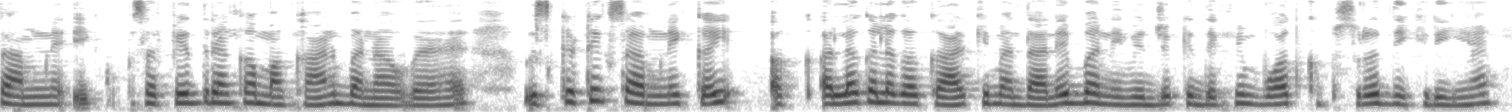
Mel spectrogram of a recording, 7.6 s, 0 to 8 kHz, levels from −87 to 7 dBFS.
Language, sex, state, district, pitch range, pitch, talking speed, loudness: Hindi, female, Jharkhand, Sahebganj, 210-250 Hz, 230 Hz, 230 wpm, -25 LUFS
